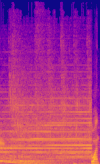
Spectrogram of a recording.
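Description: A steady, buzzy electronic tone, with a lower tone sliding down in pitch during the first second; it cuts off abruptly just before the end.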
